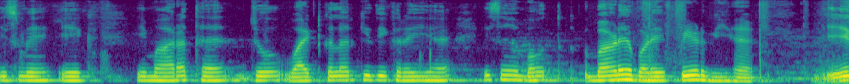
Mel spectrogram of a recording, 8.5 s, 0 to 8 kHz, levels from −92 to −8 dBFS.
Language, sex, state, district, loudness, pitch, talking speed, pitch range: Hindi, male, Bihar, West Champaran, -17 LUFS, 145 Hz, 140 wpm, 140-155 Hz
